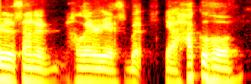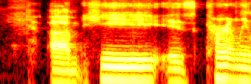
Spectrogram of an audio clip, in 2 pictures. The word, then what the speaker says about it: Hakuho: to my ear it sounded hilarious but yeah hakuho um he is currently like the winningest catch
